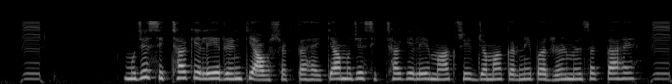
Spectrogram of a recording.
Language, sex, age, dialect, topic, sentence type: Hindi, female, 18-24, Garhwali, banking, question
